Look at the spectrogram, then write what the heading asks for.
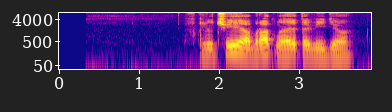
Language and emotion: Russian, neutral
